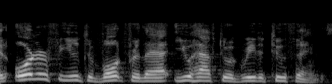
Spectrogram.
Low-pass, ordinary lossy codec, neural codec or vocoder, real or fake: 7.2 kHz; MP3, 64 kbps; none; real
